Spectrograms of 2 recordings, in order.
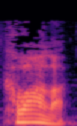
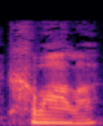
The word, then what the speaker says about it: Hvala: Hvala. Eh, era troppo difficile, non lo dico. Perché comincia con una H, eh. bisogna ah. pronunciarla Hvala.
